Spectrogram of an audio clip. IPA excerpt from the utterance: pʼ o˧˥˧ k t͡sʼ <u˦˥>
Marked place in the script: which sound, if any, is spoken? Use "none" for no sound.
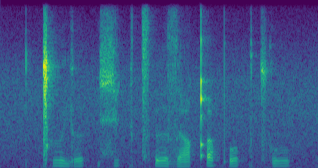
u˦˥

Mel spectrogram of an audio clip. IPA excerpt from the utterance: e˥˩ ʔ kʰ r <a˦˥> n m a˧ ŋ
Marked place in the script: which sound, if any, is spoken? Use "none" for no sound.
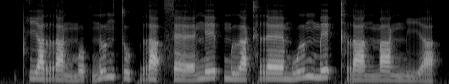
a˧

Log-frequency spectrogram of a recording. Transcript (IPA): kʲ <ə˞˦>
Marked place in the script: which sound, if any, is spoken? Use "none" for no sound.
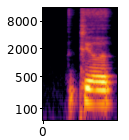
ə˦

